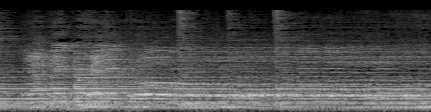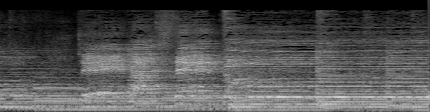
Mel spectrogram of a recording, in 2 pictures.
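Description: Mixed group of men's and women's voices singing a worship song together into microphones, with acoustic guitar accompaniment; the voices hold long notes, with a held note near the end.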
